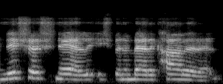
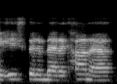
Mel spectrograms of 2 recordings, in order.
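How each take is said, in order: First: Amerikanerin said with the -in ending, ah-meh-ri-KAH-ner-in; German quote ending on Amerikanerin with its -in; feminine German form. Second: Amerikaner said without the -in, ah-meh-ri-KAH-ner; masculine German form. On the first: Retold or imitated. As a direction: end Amerikanerin on a clear -in. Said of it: "which is the feminine version". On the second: Shown as a demonstration. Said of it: "they don't teach you the I N".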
